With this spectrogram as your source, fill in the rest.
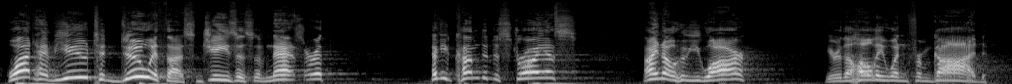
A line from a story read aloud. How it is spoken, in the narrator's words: a person with an evil spirit screamed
